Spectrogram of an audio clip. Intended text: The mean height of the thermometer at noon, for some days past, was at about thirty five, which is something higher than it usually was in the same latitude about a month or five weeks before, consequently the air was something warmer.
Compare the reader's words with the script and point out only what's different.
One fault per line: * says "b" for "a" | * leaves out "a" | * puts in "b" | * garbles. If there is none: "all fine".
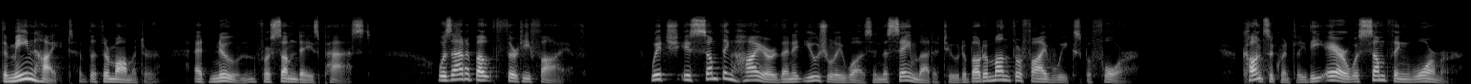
all fine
